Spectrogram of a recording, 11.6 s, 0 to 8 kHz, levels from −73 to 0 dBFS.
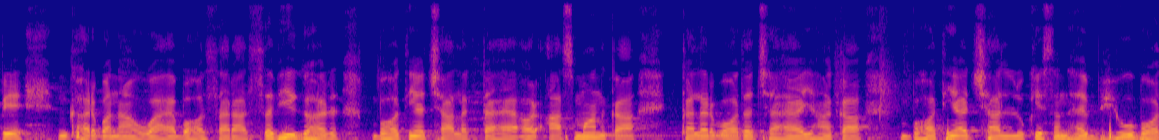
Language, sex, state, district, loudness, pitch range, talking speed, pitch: Hindi, male, Bihar, Saharsa, -21 LUFS, 130-145 Hz, 155 wpm, 135 Hz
